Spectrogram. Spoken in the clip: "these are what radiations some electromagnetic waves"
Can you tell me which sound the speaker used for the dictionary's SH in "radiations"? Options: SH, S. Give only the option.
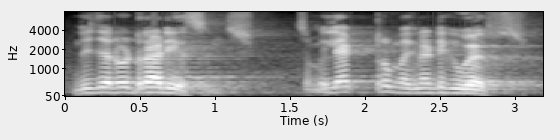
S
